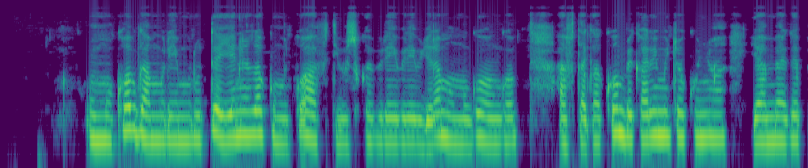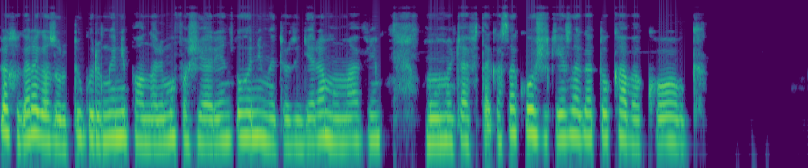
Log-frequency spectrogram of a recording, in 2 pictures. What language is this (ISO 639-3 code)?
kin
